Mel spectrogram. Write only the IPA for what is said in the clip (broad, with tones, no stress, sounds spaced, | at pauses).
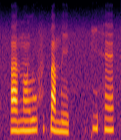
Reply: a˨ n ɔ̃˨ l u˨˦ f i˧ k͡p a˨ m e˨ | k i˧ h ɛ̃˧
